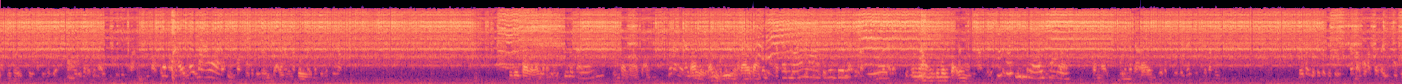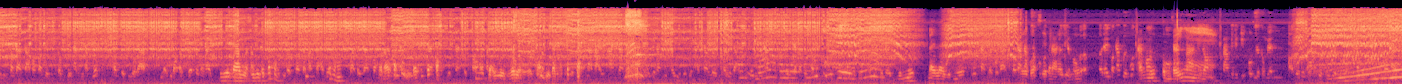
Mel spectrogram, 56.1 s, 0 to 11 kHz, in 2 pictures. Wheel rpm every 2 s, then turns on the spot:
200, 200, 200, 200, 200, 200, 200, 190, 190, 200, 200, 200, 200, 200, 200, 200, 200, 200, 200, 200, 200, 200, 200, 100, 50, 0, 0, 140.
48-50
